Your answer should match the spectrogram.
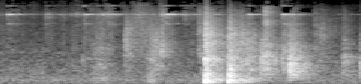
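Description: Holly, a hearing dog, runs across a hard floor to fetch a phone. Her paws and claws patter in a quick run of soft steps that grow louder toward the end, with no one speaking.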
